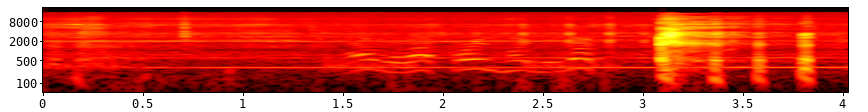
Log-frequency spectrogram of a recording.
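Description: Steady drone of a radio-controlled biplane's electric motor and propeller flying high overhead, heard faintly. Faint voices come in the middle, and a short loud burst comes about three seconds in.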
